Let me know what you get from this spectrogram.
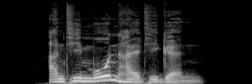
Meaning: inflection of antimonhaltig: 1. strong genitive masculine/neuter singular 2. weak/mixed genitive/dative all-gender singular 3. strong/weak/mixed accusative masculine singular 4. strong dative plural
- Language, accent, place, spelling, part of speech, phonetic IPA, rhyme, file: German, Germany, Berlin, antimonhaltigen, adjective, [antiˈmoːnˌhaltɪɡn̩], -oːnhaltɪɡn̩, De-antimonhaltigen.ogg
